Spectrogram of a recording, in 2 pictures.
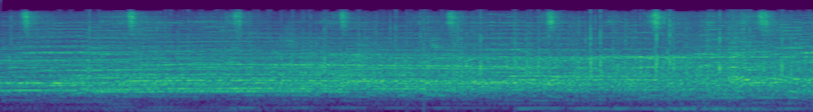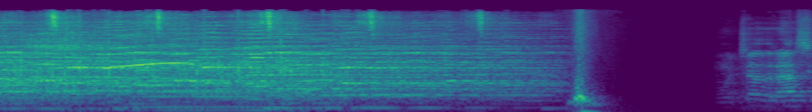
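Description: A mariachi band with trumpets playing live, a man's voice singing over it. The music fades out about six and a half seconds in, followed by a short thump and a moment of silence.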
